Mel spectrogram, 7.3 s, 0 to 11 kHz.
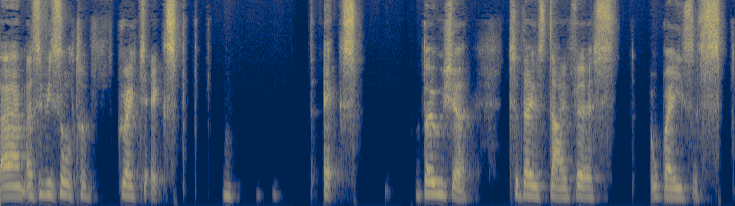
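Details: Adult woman, former university lecturer of 18 years, who has a real stammer; stammering (stuttering).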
